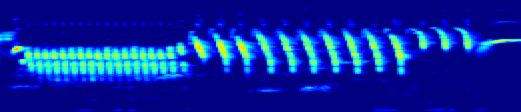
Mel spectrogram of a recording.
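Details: Long rolling canary song played as a training lure for young canaries: opens with a rapid, even low trill for about a second, then switches to a series of high, sweeping downslurred notes repeated about four per second, ending on a thin whistle.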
